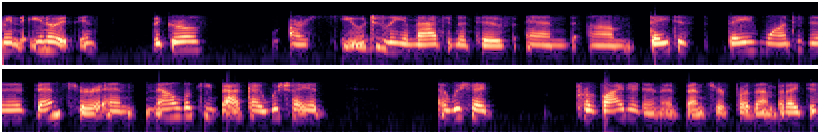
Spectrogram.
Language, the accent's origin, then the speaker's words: English; Idaho, United States; now in Eugene, United States; I grew up in Idaho, yes.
